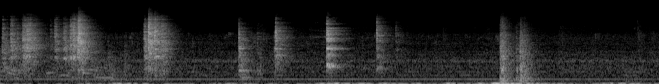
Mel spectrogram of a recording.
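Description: Dishes and cookware clattering: a string of separate clinks and knocks, roughly nine in six seconds, a few of them ringing briefly, over a low steady hum.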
